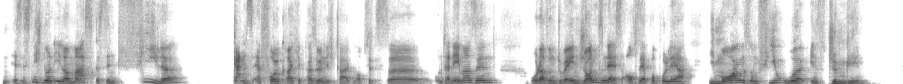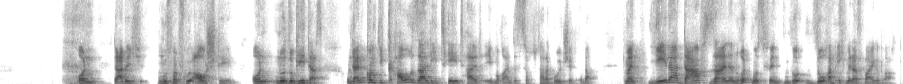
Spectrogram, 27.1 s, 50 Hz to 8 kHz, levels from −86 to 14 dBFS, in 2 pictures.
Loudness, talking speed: -21 LUFS, 170 wpm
